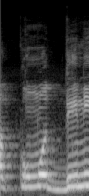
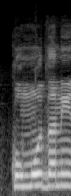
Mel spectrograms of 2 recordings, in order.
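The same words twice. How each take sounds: First: Slow कुमुदिनी with a clear "di"; correct form कुमुदिनी. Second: कुमुदनी with no "i" after d; wrong form कुमुदनी. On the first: Teacher correcting students, slow कुमुदिनी with "di". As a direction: draw out "ku-mu-di-ni" in कुमुदिनी. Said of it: "कुमुदिनी होता है". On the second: Teacher rejecting a form, कुमुदनी without "di". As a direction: go from "kumud" to "ni" in कुमुदनी. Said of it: "कुमुदनी नहीं होता". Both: Shown as a demonstration.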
